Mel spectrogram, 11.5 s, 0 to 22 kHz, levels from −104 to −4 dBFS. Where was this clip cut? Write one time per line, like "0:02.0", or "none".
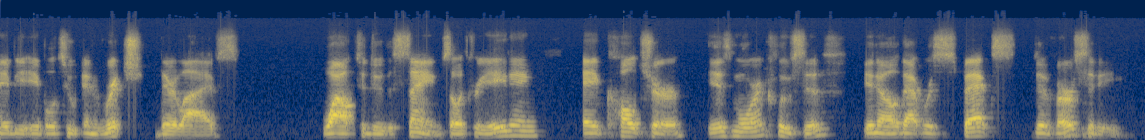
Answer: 0:03.5
0:04.7
0:07.0
0:08.5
